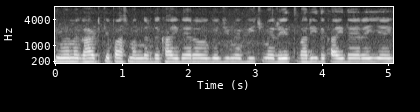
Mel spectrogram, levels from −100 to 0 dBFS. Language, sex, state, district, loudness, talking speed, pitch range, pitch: Bundeli, male, Uttar Pradesh, Hamirpur, -14 LUFS, 215 wpm, 170-175 Hz, 175 Hz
